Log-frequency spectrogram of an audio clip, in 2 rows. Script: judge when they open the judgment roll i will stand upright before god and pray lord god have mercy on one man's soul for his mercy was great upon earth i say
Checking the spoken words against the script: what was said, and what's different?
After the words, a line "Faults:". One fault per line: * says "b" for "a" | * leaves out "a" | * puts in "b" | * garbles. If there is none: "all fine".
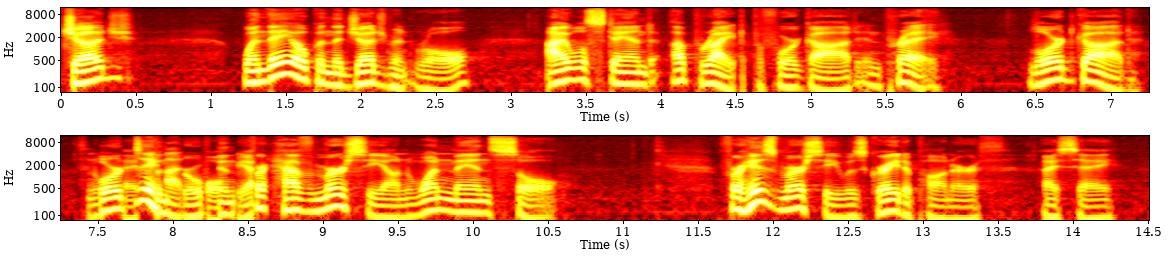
judge when they open the judgment roll i will stand upright before god and pray lord god [garbled] have mercy on one man's soul for his mercy was great upon earth i say
Faults:
* garbles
